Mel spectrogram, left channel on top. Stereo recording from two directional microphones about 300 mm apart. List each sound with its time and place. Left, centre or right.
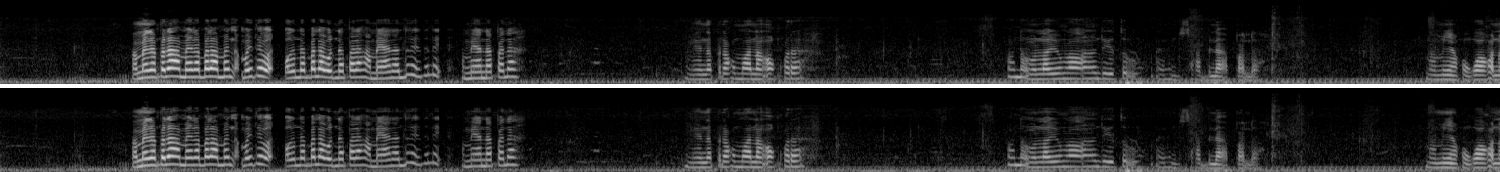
1.3 s a woman's voice: right
6.9 s speech: right
10.1 s a woman's voice: centre
14.3 s speech: right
